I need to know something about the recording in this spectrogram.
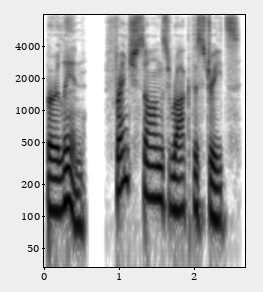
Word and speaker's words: Berlin: In Berlin, pronounced Berlin, French songs rock the streets and towns like Colbrook host Quebec style winter carnivals.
